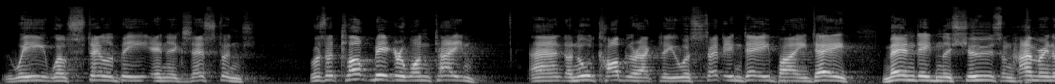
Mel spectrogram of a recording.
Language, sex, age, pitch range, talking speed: English, male, 60-79, 165-195 Hz, 155 wpm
